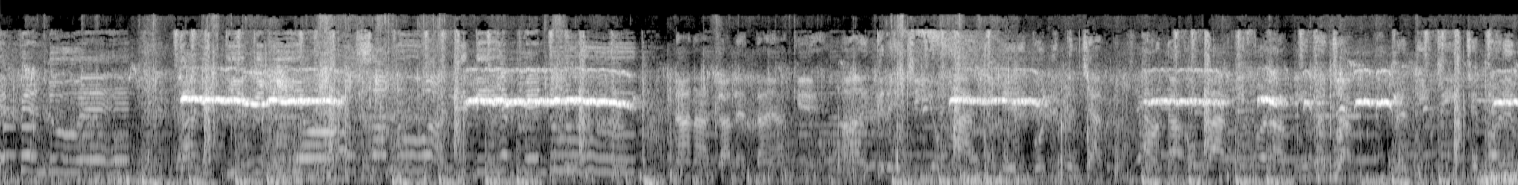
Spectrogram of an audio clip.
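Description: A whistle blown to call cattle along: long steady high notes about a second and a half each, twice, then several shorter notes, the cue the cows are trained to follow to the yards.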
